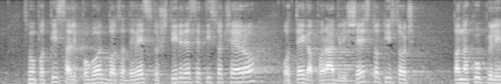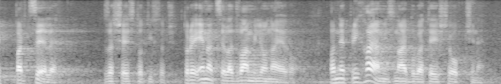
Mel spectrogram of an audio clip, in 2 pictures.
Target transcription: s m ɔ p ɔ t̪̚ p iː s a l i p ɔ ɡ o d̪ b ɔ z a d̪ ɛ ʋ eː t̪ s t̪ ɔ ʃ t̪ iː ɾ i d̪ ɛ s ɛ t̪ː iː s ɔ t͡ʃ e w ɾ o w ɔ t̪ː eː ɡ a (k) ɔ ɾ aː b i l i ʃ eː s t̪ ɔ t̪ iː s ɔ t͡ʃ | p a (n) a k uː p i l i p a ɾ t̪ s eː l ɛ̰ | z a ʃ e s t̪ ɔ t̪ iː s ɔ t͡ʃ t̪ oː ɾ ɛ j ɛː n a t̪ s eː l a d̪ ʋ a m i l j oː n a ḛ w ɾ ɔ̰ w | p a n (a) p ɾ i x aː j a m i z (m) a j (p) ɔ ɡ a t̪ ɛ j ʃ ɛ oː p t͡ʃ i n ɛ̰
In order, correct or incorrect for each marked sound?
incorrect: p, correct, incorrect: ɛ, incorrect: n, incorrect: b

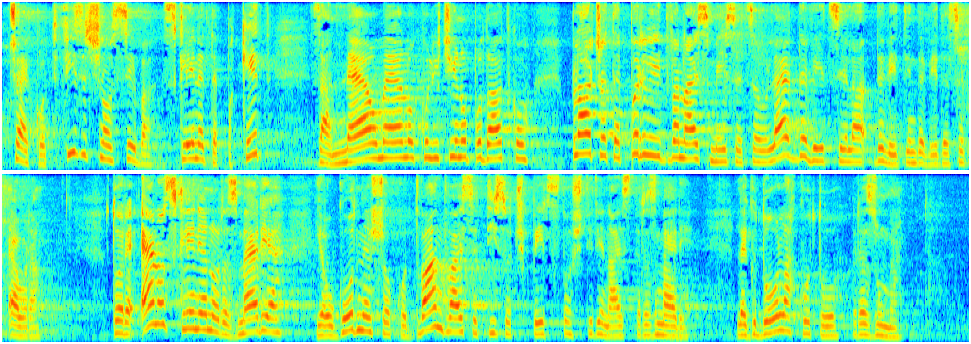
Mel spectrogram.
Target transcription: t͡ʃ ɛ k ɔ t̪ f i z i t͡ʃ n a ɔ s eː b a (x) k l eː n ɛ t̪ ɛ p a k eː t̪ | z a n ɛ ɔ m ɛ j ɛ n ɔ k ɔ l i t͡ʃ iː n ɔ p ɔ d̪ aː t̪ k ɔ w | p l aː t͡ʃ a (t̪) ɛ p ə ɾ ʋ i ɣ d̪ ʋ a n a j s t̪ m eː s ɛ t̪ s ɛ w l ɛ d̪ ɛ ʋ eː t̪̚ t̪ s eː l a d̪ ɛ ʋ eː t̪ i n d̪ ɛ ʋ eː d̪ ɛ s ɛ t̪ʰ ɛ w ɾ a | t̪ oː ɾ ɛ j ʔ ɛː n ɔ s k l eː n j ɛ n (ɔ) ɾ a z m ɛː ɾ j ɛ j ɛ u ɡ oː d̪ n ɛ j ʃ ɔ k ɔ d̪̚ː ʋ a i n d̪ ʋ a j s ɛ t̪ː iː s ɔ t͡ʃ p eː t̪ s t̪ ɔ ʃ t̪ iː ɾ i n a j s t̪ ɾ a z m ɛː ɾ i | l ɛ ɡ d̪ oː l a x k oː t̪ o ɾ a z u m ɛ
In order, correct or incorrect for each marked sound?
incorrect: s, correct, correct

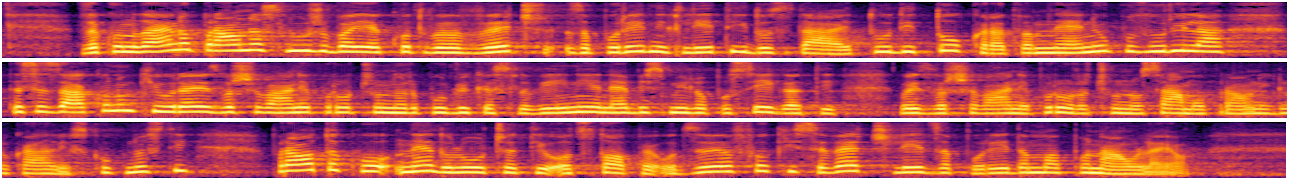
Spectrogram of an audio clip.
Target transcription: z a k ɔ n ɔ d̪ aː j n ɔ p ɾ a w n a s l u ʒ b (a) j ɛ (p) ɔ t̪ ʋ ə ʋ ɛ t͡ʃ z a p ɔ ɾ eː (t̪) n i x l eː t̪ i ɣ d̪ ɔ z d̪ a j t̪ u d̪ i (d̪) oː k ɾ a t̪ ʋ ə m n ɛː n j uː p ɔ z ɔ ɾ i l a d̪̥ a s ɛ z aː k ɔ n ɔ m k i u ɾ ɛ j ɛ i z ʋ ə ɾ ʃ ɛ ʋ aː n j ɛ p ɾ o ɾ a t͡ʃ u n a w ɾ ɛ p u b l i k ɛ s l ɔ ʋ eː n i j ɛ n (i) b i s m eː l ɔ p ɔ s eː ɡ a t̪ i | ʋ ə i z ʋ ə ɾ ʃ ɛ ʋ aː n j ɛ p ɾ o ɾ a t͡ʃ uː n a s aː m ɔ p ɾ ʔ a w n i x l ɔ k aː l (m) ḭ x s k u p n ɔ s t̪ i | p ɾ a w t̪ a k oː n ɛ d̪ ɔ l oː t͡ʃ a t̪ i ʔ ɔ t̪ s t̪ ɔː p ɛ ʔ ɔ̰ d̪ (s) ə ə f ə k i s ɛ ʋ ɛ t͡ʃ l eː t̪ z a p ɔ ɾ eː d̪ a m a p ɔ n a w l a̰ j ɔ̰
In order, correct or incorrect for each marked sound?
correct, incorrect: k, incorrect: d̪, incorrect: t̪, incorrect: ɛ, incorrect: n, incorrect: z

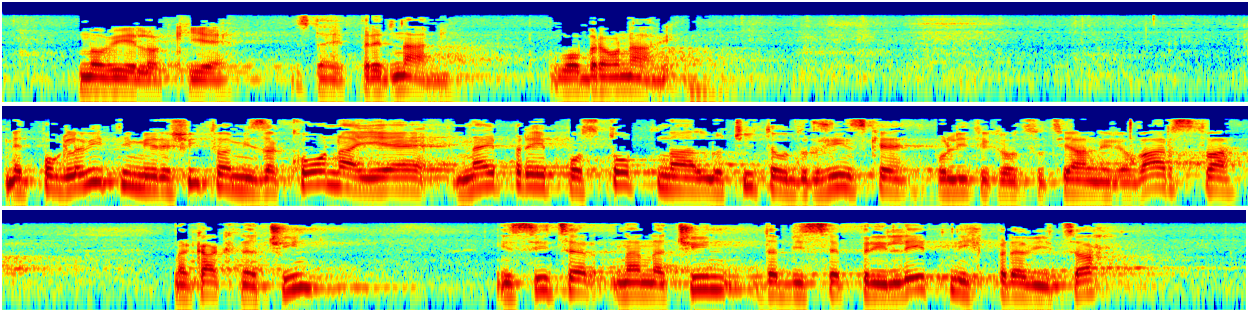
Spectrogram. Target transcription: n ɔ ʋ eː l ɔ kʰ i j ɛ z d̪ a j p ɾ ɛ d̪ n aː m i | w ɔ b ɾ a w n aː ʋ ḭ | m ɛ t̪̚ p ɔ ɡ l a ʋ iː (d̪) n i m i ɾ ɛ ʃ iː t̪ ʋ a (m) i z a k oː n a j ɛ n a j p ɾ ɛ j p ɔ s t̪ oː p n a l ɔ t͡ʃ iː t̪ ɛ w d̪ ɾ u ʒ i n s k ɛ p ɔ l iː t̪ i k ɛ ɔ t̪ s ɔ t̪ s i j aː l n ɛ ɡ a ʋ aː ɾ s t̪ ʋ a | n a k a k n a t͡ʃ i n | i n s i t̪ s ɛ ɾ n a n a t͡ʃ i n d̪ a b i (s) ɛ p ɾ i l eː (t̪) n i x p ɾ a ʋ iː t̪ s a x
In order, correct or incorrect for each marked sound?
incorrect: t̪, correct, correct, correct

